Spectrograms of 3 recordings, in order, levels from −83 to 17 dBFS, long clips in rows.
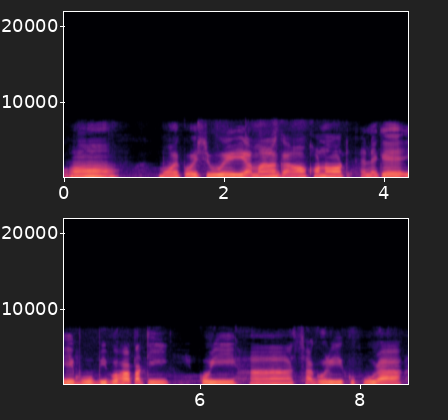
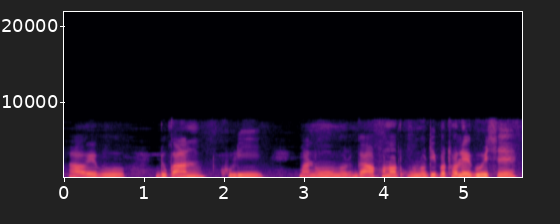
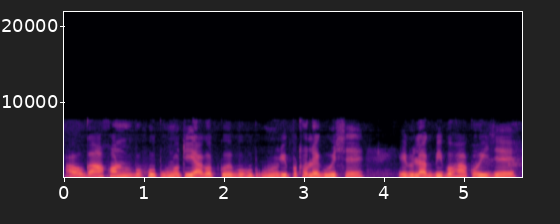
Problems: none marked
